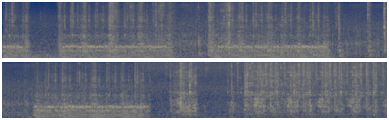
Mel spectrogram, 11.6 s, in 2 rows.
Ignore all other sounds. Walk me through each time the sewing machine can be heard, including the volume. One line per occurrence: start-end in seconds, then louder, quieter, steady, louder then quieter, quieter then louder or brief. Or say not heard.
0.0-11.5 steady.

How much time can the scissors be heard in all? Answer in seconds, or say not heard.
2 s.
